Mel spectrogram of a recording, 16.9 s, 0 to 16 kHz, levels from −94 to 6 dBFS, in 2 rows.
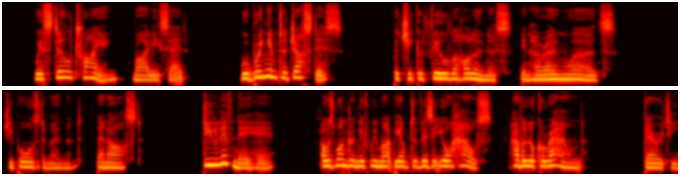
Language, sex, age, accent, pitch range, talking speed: English, female, 40-59, British, 175-225 Hz, 170 wpm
